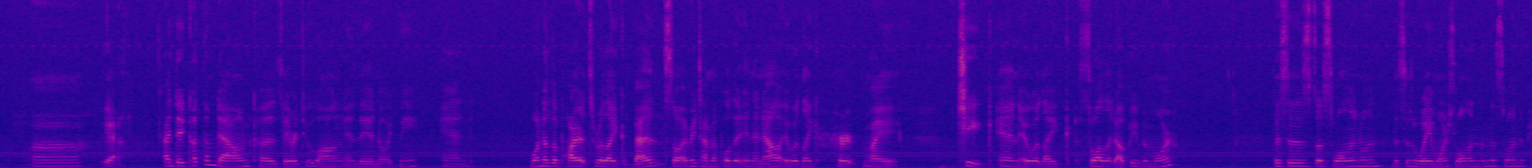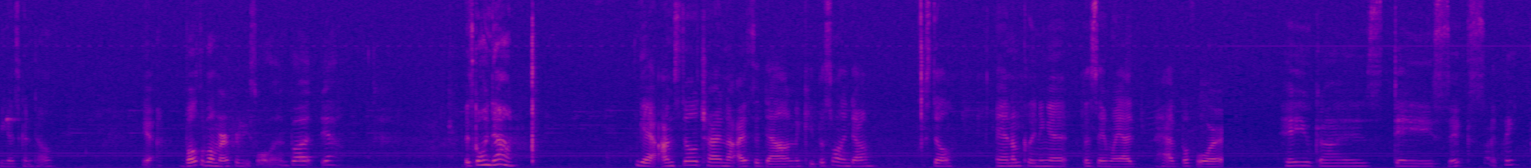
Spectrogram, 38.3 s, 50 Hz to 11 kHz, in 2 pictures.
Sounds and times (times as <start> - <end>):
Child speech, kid speaking: 0.4 - 5.9, 6.6 - 11.2, 12.0 - 14.7, 16.0 - 19.8, 21.0 - 23.4, 25.0 - 25.6, 27.1 - 30.1, 30.7 - 34.4, 35.2 - 38.2.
